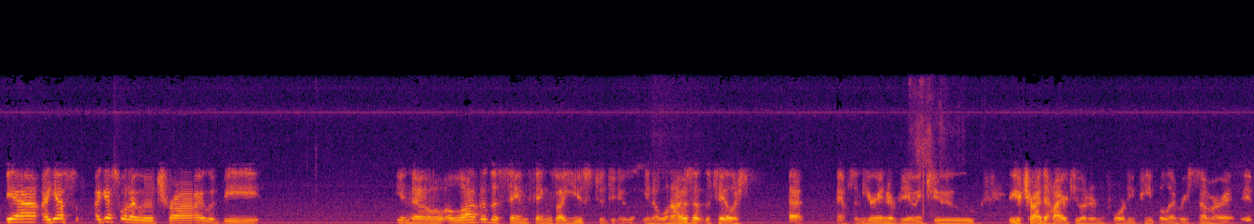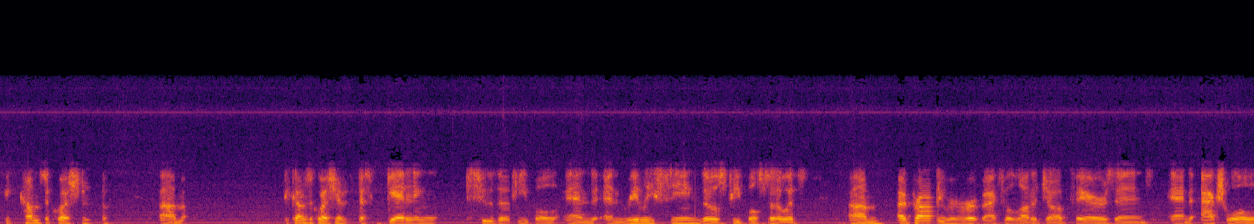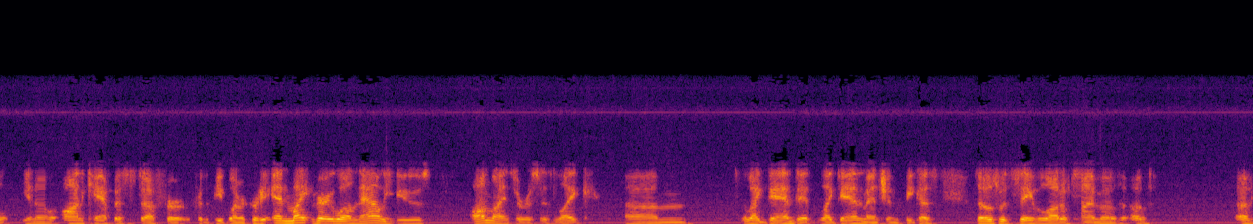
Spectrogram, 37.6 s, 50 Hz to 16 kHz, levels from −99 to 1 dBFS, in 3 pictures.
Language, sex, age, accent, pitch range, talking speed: English, male, 30-49, American, 105-155 Hz, 190 wpm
